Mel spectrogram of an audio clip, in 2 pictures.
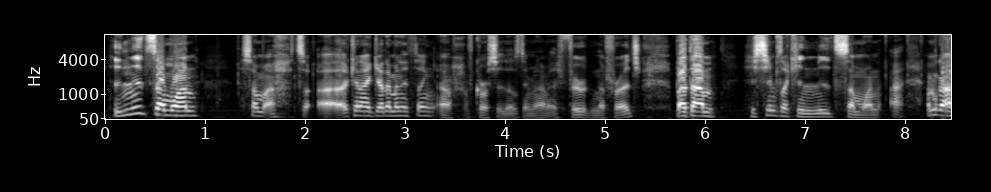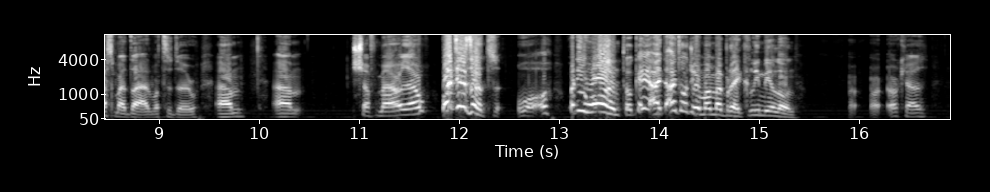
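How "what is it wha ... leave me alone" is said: upset, high-pitched, snappish outburst. Voicing a chef character snapping at someone during his break: upset, snapping outburst. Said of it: "It just, like, freaks out".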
